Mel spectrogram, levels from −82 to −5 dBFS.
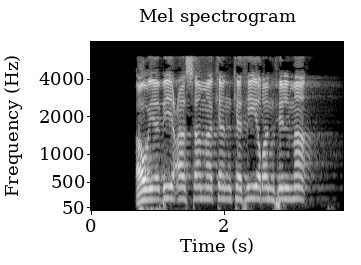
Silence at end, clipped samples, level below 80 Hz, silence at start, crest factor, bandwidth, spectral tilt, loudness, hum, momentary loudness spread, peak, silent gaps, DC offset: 0.4 s; under 0.1%; -46 dBFS; 0.65 s; 16 dB; 6.4 kHz; -2.5 dB/octave; -16 LUFS; none; 5 LU; -4 dBFS; none; under 0.1%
